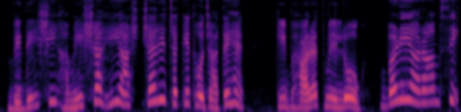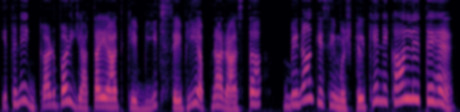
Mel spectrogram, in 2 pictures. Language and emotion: Hindi, surprised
